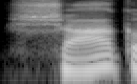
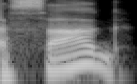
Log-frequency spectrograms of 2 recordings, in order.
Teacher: श बोलने के लिए जीभ को तालू के पास ले जाकर दबाव बनाना पड़ता है। गर्म हवा निकालनी पड़ती है।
